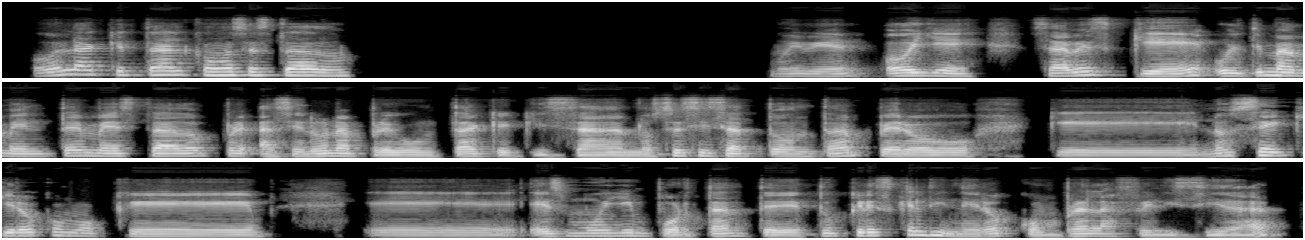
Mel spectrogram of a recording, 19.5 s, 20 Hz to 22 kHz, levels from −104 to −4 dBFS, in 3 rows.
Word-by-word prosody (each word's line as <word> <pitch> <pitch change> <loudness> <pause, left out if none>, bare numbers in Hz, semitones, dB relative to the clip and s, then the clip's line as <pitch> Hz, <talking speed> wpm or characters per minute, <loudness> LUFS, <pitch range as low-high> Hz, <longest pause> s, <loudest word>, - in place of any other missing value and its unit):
Hola, 220 +5 0
¿qué 200 - -3
tal?, 200 +1 +1
¿cómo 180 -3 +2
has 185 +1 0
estado? 170 -3 +2 2.1
Muy 130 +1 -7
bien, 130 +1 -4
oye, 145 -3 +3 0.2
¿sabes 185 +7 +1
qué?, 125 0 +4
ultimamente 140 -2 +2
me 145 -2 +1
he - - +5
estado 135 +1 +2
pre 140 -1 -1
haciendo 120 +1 0
una 135 0 +2
pregunta 110 +2 +1
que 105 -3 -3
quizá 105 +2 0
no 110 +1 -2
sé 115 +7 0
si 150 0 -1
sea 130 -2 +3
tonta, 120 +5 -1
pero 110 -2 +2 0.4
que, 105 -2 -3
no 140 +5 -2
sé, 165 0 +3
quiero 155 -1 0
como 145 -5 -6
que, 115 -2 +1 0.5
eh, 110 -1 -6
es 125 +2 0
muy 145 +1 -2
importante, 125 -4 0
¿tú 140 -1 -3
crees 160 +2 +1
que 200 - -1
el 195 - +1
dinero 130 -5 -2
compra 115 +2 0
la 130 0 0
felicidad? 100 -5 -3
130 Hz, 140 wpm, -23 LUFS, 110-150 Hz, 2.1 s, he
